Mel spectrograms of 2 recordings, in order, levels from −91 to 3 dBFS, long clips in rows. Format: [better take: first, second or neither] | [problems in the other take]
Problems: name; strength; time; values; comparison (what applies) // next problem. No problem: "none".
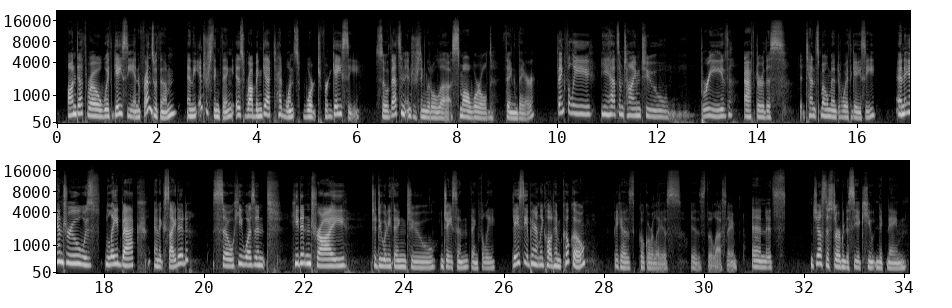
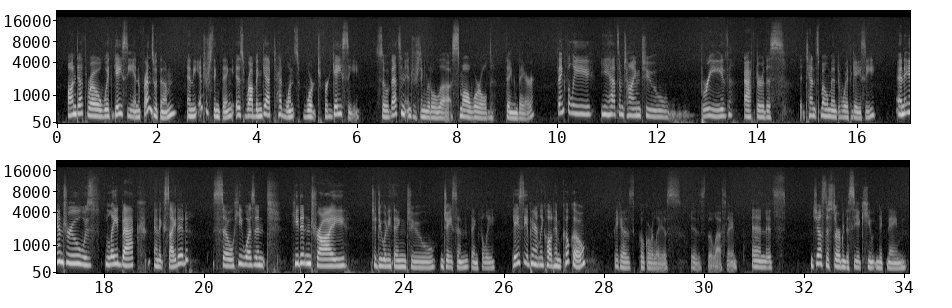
first | hiss; faint; throughout; 25 dB below the speech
